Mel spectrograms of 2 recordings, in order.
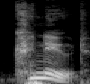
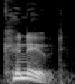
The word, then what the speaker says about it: Knute: to broach this topic his name was in fact knut rockne with a hard k knude and that is actually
